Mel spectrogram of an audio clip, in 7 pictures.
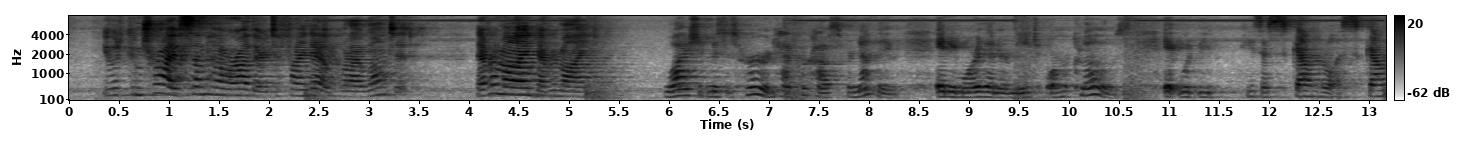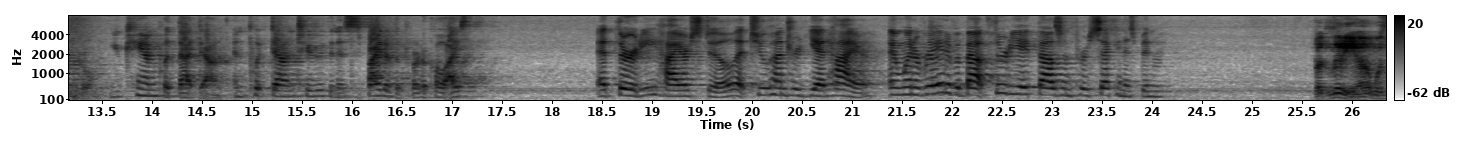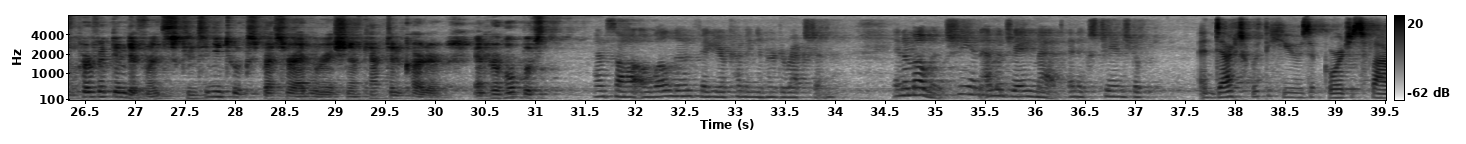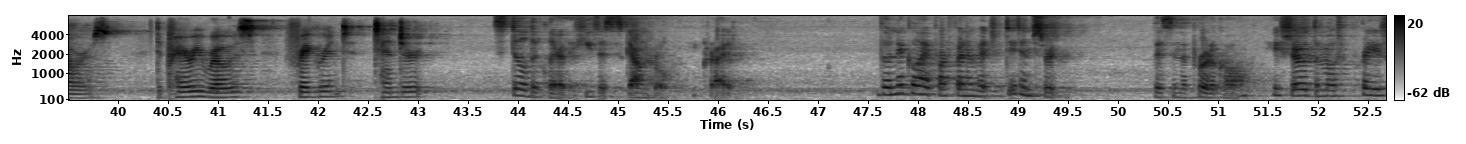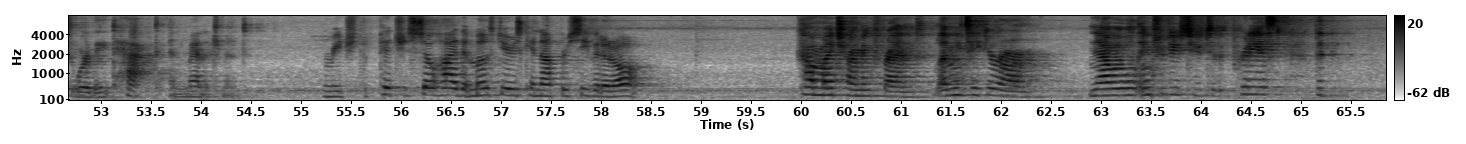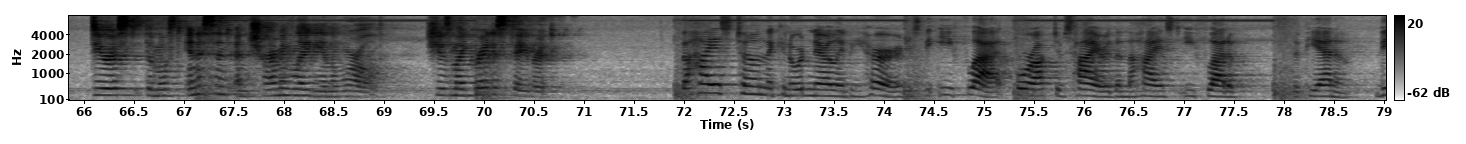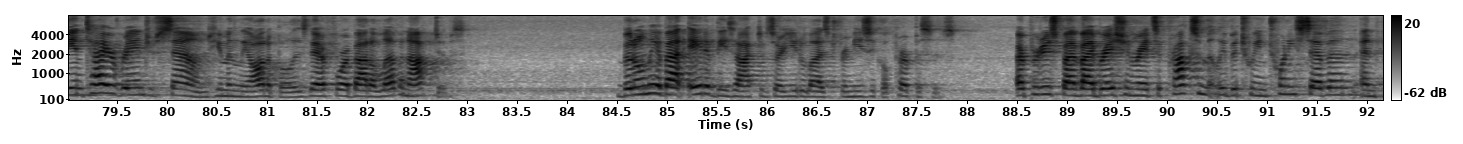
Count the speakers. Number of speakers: seven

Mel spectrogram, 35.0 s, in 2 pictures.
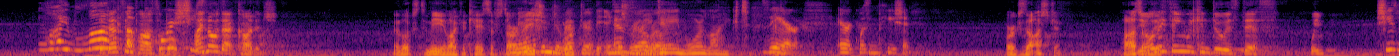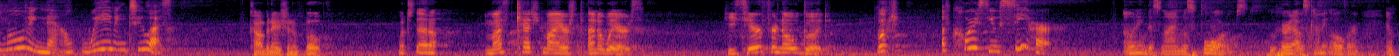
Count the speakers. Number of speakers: five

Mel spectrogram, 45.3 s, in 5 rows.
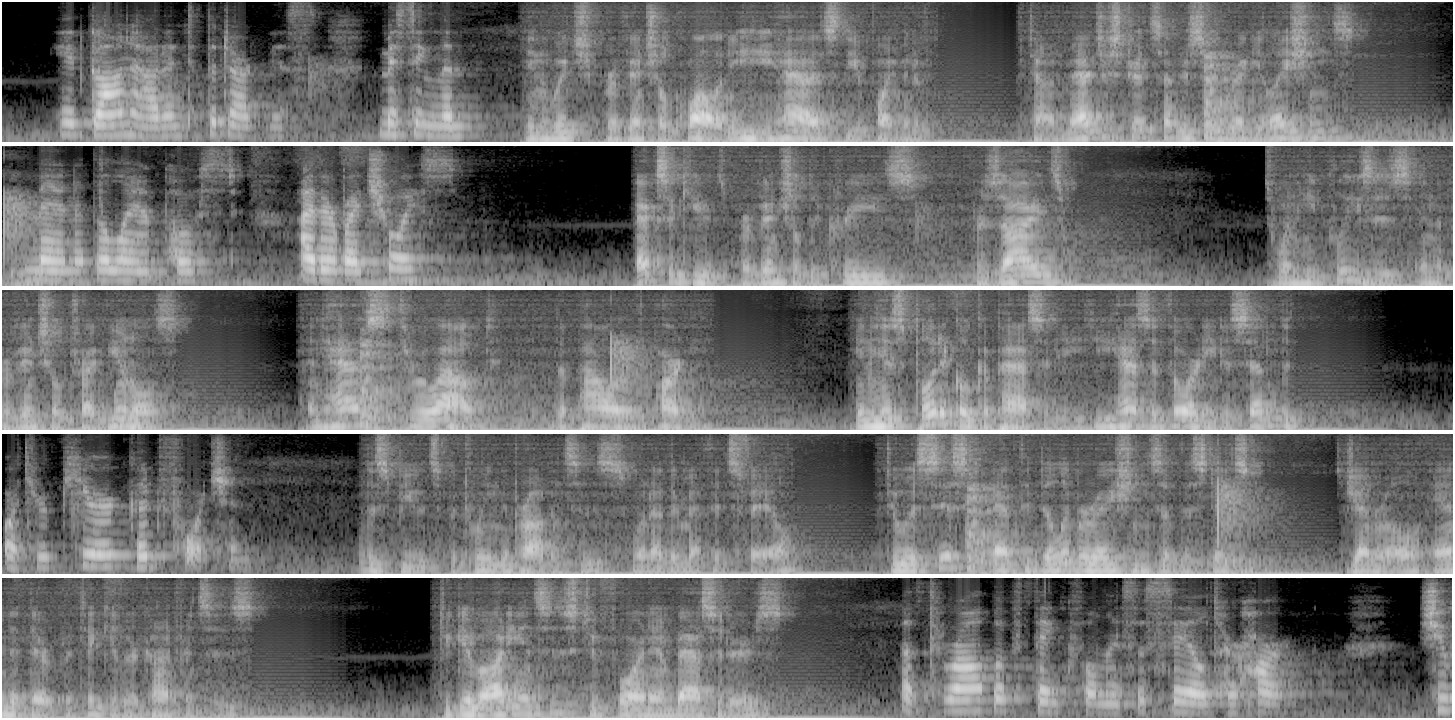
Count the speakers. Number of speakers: two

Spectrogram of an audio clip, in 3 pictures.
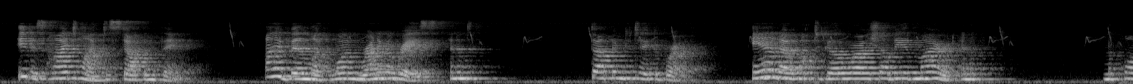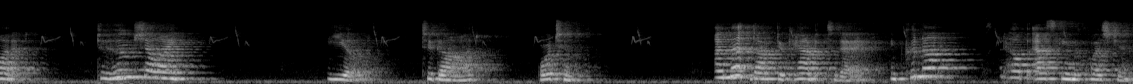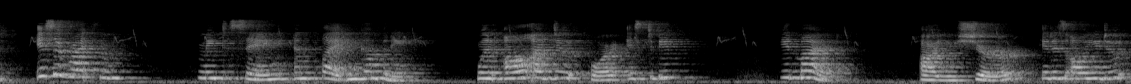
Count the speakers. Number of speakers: one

